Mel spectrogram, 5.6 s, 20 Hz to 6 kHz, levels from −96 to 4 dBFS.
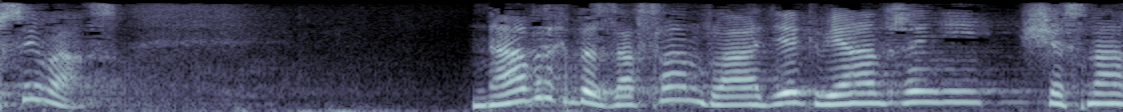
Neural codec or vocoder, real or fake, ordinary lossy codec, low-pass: vocoder, 22.05 kHz, 80 mel bands, Vocos; fake; MP3, 24 kbps; 5.4 kHz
